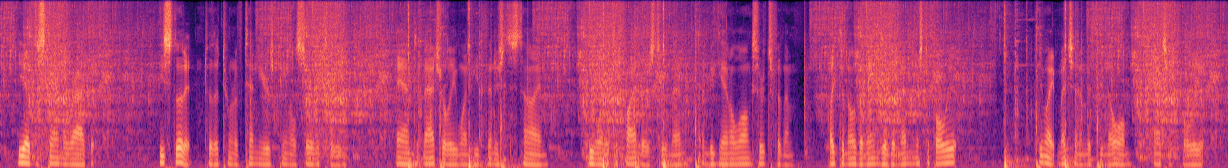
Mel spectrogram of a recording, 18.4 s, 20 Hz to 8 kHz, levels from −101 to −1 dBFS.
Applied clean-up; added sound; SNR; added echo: none; Mechanisms + Liquid; 3 dB; none.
